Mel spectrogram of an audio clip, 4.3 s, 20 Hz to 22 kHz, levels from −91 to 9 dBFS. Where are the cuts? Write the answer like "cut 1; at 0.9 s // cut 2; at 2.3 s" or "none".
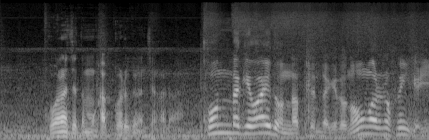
cut 1; at 2.0 s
